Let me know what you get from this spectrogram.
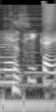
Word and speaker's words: Manteca: So, I mean, growing in a small town, you're from North County, Manteca, right? Is that how you pronounce it? – Yeah, I'm from Manteca, yeah.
